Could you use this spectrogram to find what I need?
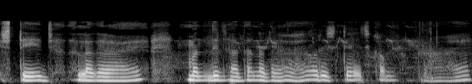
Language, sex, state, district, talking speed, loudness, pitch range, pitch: Hindi, female, Delhi, New Delhi, 205 wpm, -15 LUFS, 180-200 Hz, 190 Hz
